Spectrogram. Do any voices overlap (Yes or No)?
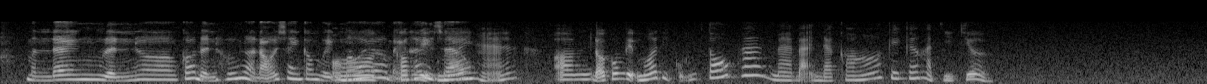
Yes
